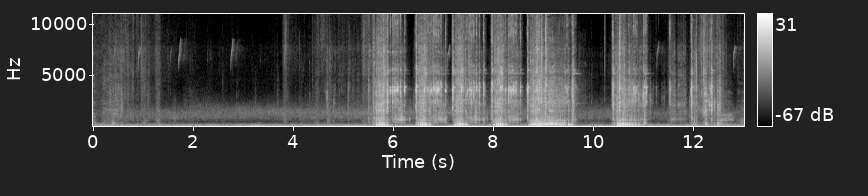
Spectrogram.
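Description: A race chainsaw idles steadily, then revs in repeated loud bursts as it cuts trees outdoors, the high-pitched engine screaming in rhythmic surges before dropping back to idle.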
